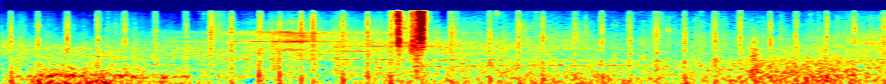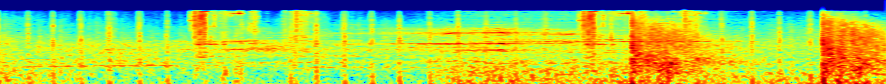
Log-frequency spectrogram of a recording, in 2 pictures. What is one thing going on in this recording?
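Footsteps patter quickly on stone as a game character runs.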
